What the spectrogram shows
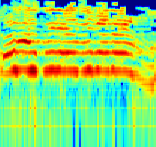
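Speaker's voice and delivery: very high-pitched, loud shouted yell. Retelling how people pointing from beyond the trees called out: imitating villagers yelling. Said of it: "they're yelling at me".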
